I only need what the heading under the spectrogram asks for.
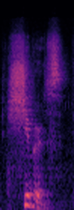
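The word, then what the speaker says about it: SHBRs: or sh beers that's s HB RS pronounced shers sexist hypocritical bigots because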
